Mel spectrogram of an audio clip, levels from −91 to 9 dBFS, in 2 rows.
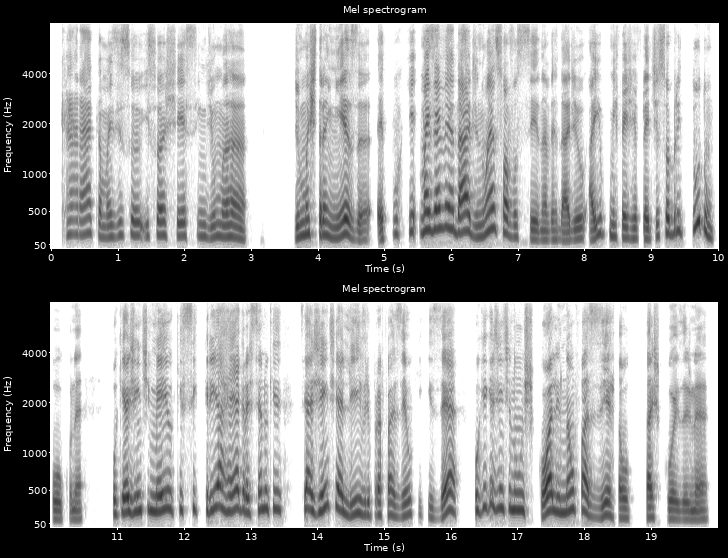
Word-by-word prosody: Caraca! 190 0 -6
Mas 150 +1 -5
isso 175 0 -3
isso 165 +3 -8
eu 175 - +3
achei 170 -1 -3
assim, 165 -1 -8
de 145 -1 -6
uma 155 -5 0 0.7
de 145 - -1
uma 180 +4 +2
estranheza 160 - +1
é - - +2
porque 195 +8 -8
mas 245 +3 +4
é 260 +1 +7
verdade. 230 - +3
Não 170 +8 0
é 265 +2 +3
só 220 -5 +1
você 150 -7 -4
na 120 0 -4
verdade 120 0 -3
eu 135 +2 0
aí 195 - 0
o - - -9
que 190 - -18
me 160 - -2
fez 145 -2 -1
refletir 135 +3 -2
sobre 205 +5 0
tudo 345 +7 +3
um 150 - -2
pouco, 115 -2 -4
né? 115 0 -4 0.4
Porque 180 +2 +1
a 200 - +8
gente 225 +4 0
meio 220 +2 +4
que 235 +3 -5
se 240 +1 -7
cria 235 +5 +1
regras, 220 -3 +2
sendo 240 +4 0
que 240 -1 -3 0.2
se 260 - -4
a 240 -3 +5
gente 260 +8 0
é 250 - +6
livre 170 -1 0
pra 170 +1 -2
fazer 155 -2 -3
o 180 - -3
que 185 - -22
quiser, 140 - +1 0.2
por 225 -1 -1
que 270 - -3
que 310 - -6
a - - -1
gente 250 0 -1
não 235 0 +5
escolhe 220 0 +4
não 215 +5 +3
fazer 165 - +1
tal 130 -1 -2 0.2
tais 135 -1 +1
coisas, 110 -2 -2
né? 110 +1 -2
180 Hz, 205 wpm, -23 LUFS, 145-225 Hz, 0.7 s, a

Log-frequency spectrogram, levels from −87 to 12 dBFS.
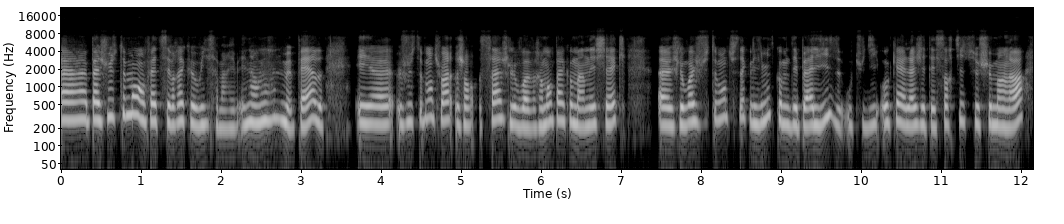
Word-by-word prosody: Heu, 275 0 +4
bah, 275 -1 +7
justement 310 +4 +1
en 285 - +5
fait, 255 -1 +2
c'est 250 - +1
vrai 245 +3 +1
que 250 -2 0
oui, 230 +1 +1
ça 230 -2 -10
m'arrive 200 +1 -6
énormément 250 +4 +2
de 290 - -3
me 245 -5 +2
perdre 230 +4 +2 0.4
et 240 0 +3
heu, 235 0 +1
justement 255 +5 -4
tu - - -13
vois, 270 +1 +3
genre 225 -1 -2
ça 270 +5 0
je 280 -4 -5
le 230 - +2
vois 210 -1 +2
vraiment 215 +5 -1
pas 270 0 +1
comme 250 -2 +1
un 210 +1 -1
échec. 230 +2 0 0.4
Heu, 225 -1 +4
je 220 - -8
le - - +6
vois 250 +3 +3
justement 260 +4 -6
tu 300 - -13
sais - - -6
que 260 - -7
limites 250 +7 0
comme 235 -4 0
des 220 - +2
balises 225 +3 0
où 225 - -10
tu 225 +1 -16
dis: 225 +3 -6
«OK, 235 +1 -2
là 225 -4 +2
j'étais 225 -2 -2
sorti 235 +4 -6
de - - -11
ce 250 -1 -6
chemin-là, 225 +1 +2
235 Hz, 255 wpm, -21 LUFS, 225-265 Hz, 0.4 s, bah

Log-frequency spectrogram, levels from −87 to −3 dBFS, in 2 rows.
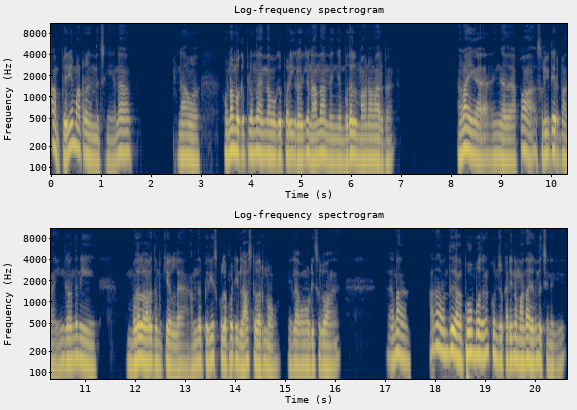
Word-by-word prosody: ஆ 210 - +1 0.2
பெரிய 140 +9 +4
மாற்றம் 170 -5 0
இருந்துச்சுங்க. 125 -1 -6
ஏன்னா, 155 +4 -1 1.2
நான் 140 0 -1
ஒ 135 - 0 0.7
1ஆம் 165 +2 +4
வகுப்புல 155 +1 +1
இருந்து 160 +1 +1
5ஆம் 150 0 +1
வகுப்பு 140 0 0
படிக்கிற 145 -1 +1
வரைக்கும் 135 +1 0
நான் 135 +3 0
தான் 140 -3 0
இங்க 130 0 -3
முதல் 150 +2 +4
மாணவனா 130 0 -1
இருப்பேன். 120 +2 -6 1.3
ஆனா, 170 +5 +4
எங்க 150 - 0 0.4
எங்க 140 0 -3
அத 130 - -1
அப்பா 175 +9 -5 0.3
சொல்லிகிட்டே 155 +3 +1
இருப்பாங்க. 140 -3 -5
"இங்க 140 +1 -4
வந்து 155 +2 0
நீ 145 - +1 1.0
முதல்ல 150 +1 +6
வரது 140 0 +3
முக்கியம் 125 +1 0
இல்ல. 120 0 -2 0.3
அந்த 130 +3 -2
பெரிய 145 +2 +1
ஸ்கூல்ல 140 -3 +1
போயிட்டு 150 -1 +1
நீ 125 - -1
லாஸ்ட்டு 140 -1 +1
வரணும்." 125 -2 -1 0.3
இல்ல 130 +2 -3
அவுங்க 125 +1 -2
அப்பிடி 125 0 -1
சொல்லுவாங்க. 125 -2 -1 1.2
ஆனா 185 +5 +1 0.6
அதான் 220 0 +1
வந்து 190 +2 +3
அங்க 155 -2 +4
போகும்போதுலாம் 180 0 +3
கொஞ்சம் 150 -4 +1
கடினமா 150 -1 +2
தான் 155 -2 +5
இருந்துச்சு 145 0 -1
எனக்கு. 120 +1 -6
145 Hz, 160 wpm, -23 LUFS, 130-155 Hz, 1.3 s, முதல்ல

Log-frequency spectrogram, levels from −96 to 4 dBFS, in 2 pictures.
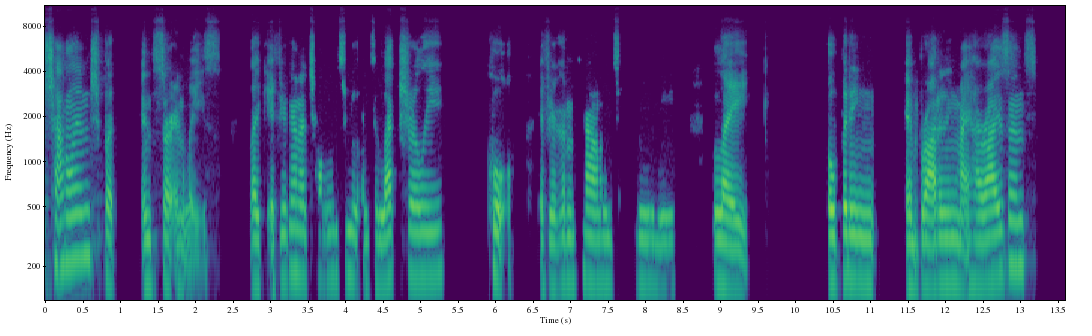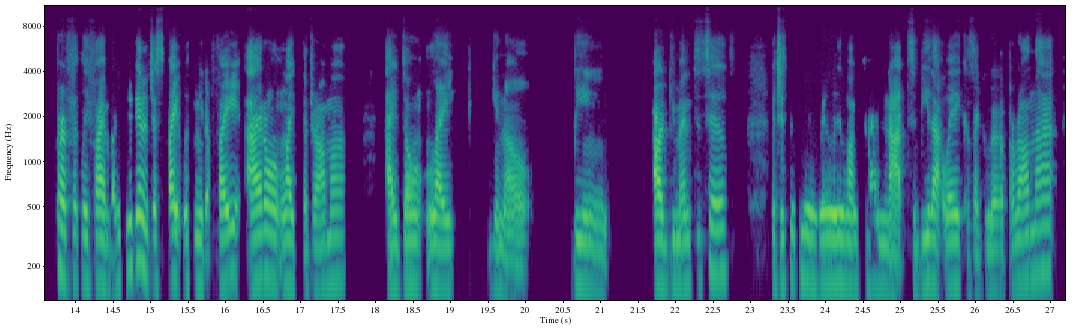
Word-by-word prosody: challenge, 215 +6 -1
but - - 0 0.3
in 145 0 -2
certain 150 - -1
ways. - - -10 0.4
Like, 150 -1 +1
if - - -5
you're 165 - -3
gonna 175 -1 0
challenge 160 +2 -7
me 170 -3 -3
intellectually, 165 +3 -1 0.6
cool. 460 0 +1 0.3
If - - -6
you're 145 -1 -1
gonna 155 0 -3 0.2
challenge 150 - 0 0.2
me, 145 -1 -5 0.5
like, 135 -5 +3 1.0
opening 155 -1 +3 0.4
and 145 0 +1
broadening 150 +1 +3
my 135 -2 +2
horizons, 165 +8 +1 0.5
perfectly 165 -4 +2
fine, 150 -1 +4
but - - -2
if 155 - -8
you're 200 +1 -2
gonna 220 0 +5
just 475 - -3
fight 460 -2 +5
with 455 - -2
me 150 -1 -1
to - - -1
fight, 155 +4 +3
I 155 +2 +6
don't 165 -3 +3
like 150 0 +3
the - - -5
drama. 150 +3 -2 0.5
I 140 - +3
don't 75 - 0
like, 135 -2 +2 0.4
you - - -7
know, - - -1 0.6
being 140 -3 -3 0.6
argumentative, 150 +5 +2 0.6
which 160 - -3
just 150 0 -3
took 160 -1 -9
me 165 -2 -1
a 150 -1 +2
really 150 0 +5
long 145 -1 +2
time 140 0 -7
not 140 - +2
to - - -9
be 155 +1 -3
that 150 - +2
way 145 0 +2
'cause - - -16
I - - -2
grew - - -3
up 130 0 -5
around 155 +4 0
that. 185 +2 -1
150 Hz, 150 wpm, -25 LUFS, 145-170 Hz, 1.0 s, I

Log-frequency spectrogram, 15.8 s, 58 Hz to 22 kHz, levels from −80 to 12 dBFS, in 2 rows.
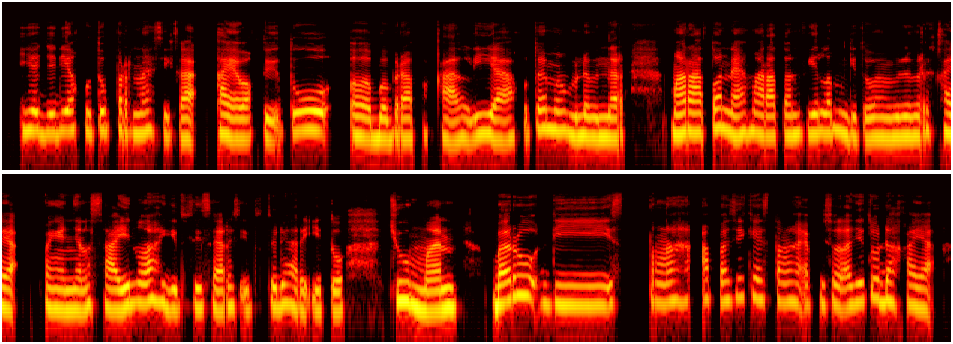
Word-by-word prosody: Iya, 230 0 +1
jadi 220 +2 0
aku 220 -3 -6
tuh, 230 - +1
pernah 215 0 -2
sih, 195 -3 -8
Kak. 180 -2 +1
Kayak 180 -5 +2
waktu 180 - -5 0.2
itu, 230 +1 +4 0.2
eee, 190 -3 +1
beberapa 180 0 0
kali 180 +6 -1
ya, 175 +2 -2
aku - - -10
tuh, 245 +6 -1
emang 230 -2 +1
bener-bener 190 -2 +2 0.4
maraton 220 +3 +3
ya, 200 +1 +1
maraton 200 -1 0
film, 215 +1 0
gitu. 185 -2 -2
Emang 185 -1 -1
bener-bener 190 +3 0
kayak 200 -4 +1 0.2
pengen 190 -3 0
nyelesainlah 205 +5 +3
gitu 185 -2 -1
si 195 - -1
series 195 0 -1
itu 180 0 -8
tuh 200 - -1
di 220 - 0
hari 185 -4 -1
itu. 175 0 -2 0.4
Cuman, 195 -5 +5 0.2
baru 260 +7 +5
di, 215 -1 -2
1/2 240 +2 -6
apa 260 -2 -3
sih, 275 +2 -9
kayak 270 -3 -3
1/2 240 -1 -5
episod 220 -2 -5
aja 210 +4 0
tuh, 260 0 -2
udah 245 -2 0
kayak, 200 -4 -2
210 Hz, 185 wpm, -21 LUFS, 185-230 Hz, 0.4 s, Cuman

